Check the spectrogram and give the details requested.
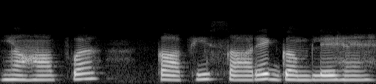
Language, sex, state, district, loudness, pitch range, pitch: Hindi, female, Uttar Pradesh, Saharanpur, -16 LUFS, 210-235 Hz, 215 Hz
